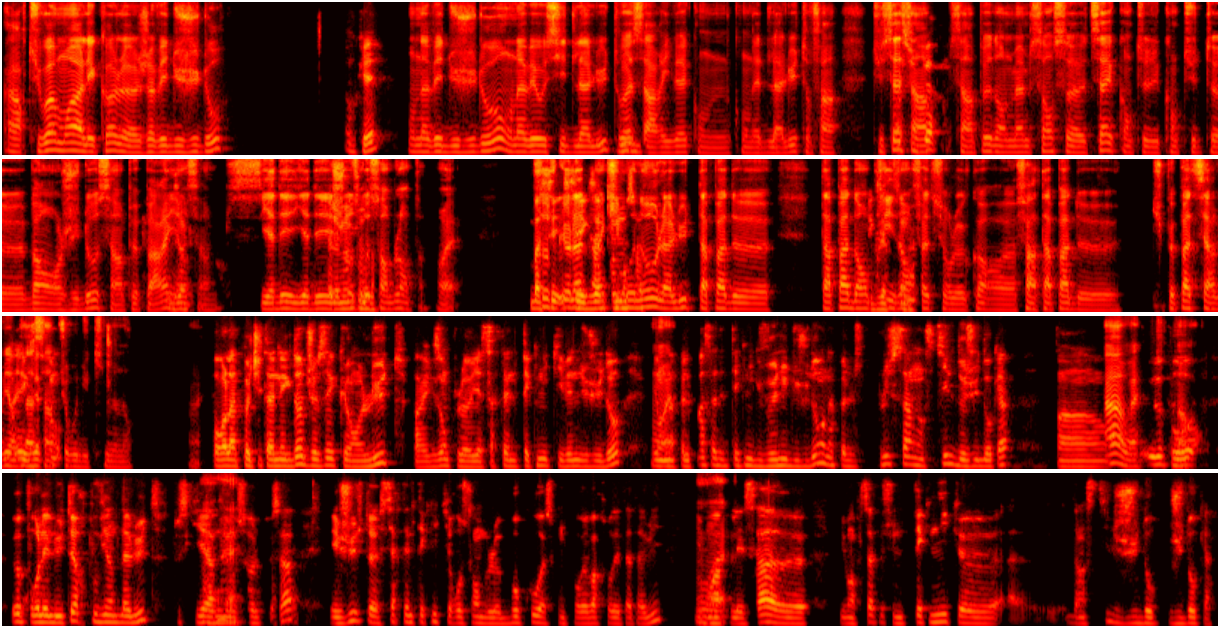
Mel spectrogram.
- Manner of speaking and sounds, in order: tapping; stressed: "venues"
- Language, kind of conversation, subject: French, unstructured, Quel sport aimerais-tu essayer si tu avais le temps ?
